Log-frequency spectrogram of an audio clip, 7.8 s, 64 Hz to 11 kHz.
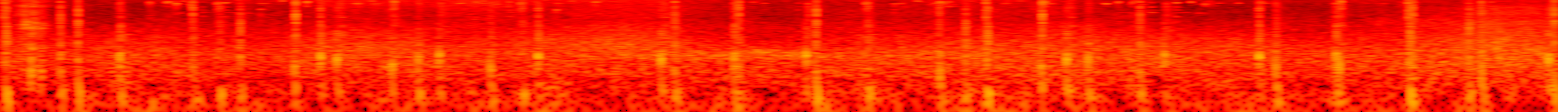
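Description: Hooves of a galloping horse in The Witcher 3 video game pound in a quick, steady clip-clop rhythm throughout, close and clear over a faint rushing background.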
